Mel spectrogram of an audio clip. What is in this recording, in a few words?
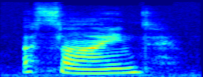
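"assigned" English, US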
